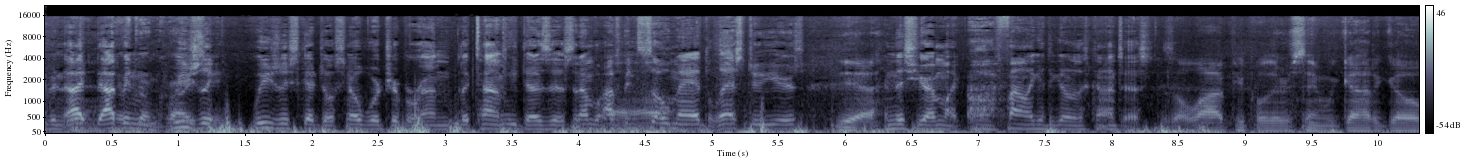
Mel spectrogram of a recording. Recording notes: The podcast was recorded at Swamp Fest last weekend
